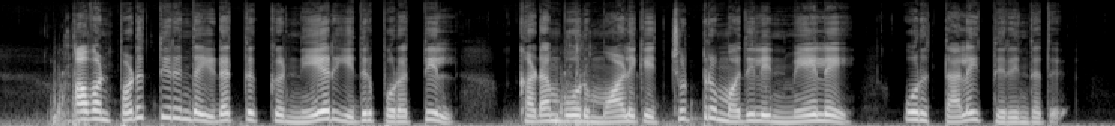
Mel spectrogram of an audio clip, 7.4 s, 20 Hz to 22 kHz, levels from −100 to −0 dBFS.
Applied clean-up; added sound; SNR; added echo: none; Sink (filling or washing); 15 dB; none.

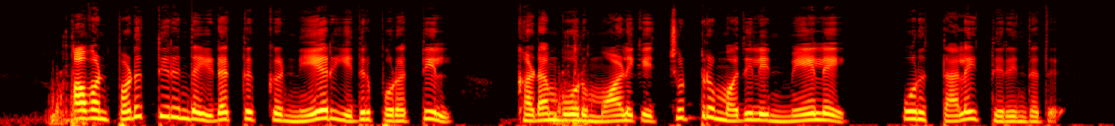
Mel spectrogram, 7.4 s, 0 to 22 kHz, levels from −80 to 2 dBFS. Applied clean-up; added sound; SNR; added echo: classical method spectral subtraction.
